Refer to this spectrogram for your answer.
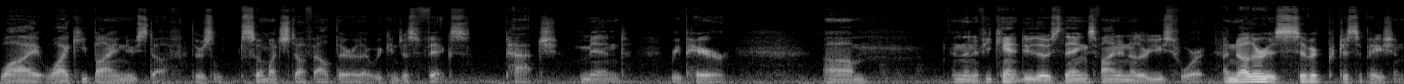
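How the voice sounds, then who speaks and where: A man with an American accent, very deep and low in pitch, with vocal fry, ordinary pitch variation and a fairly slow pace. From Virginia, semi-rural. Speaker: community bike activist. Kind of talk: interview.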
